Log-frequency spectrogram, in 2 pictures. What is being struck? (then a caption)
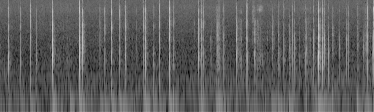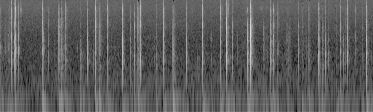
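Vinyl zip pouch. Long nails tap and scratch an empty, medium green striped glossy vinyl zip pouch. It makes a steady stream of quick, dry, crinkly clicks and scratchy rustles with a bright edge. Each tap stops almost instantly, and there is little low end.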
